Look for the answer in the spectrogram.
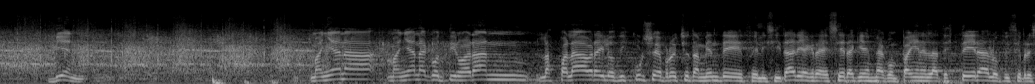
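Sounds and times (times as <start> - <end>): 
applause in parliament chamber: 0.0 - 5.2
speech: 0.5 - 1.6, 2.7 - 10.3.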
